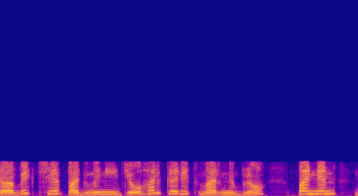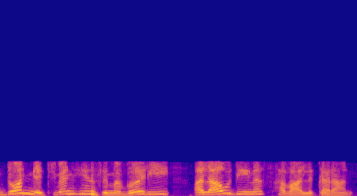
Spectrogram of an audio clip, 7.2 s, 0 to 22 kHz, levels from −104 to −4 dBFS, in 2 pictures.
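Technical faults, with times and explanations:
Throughout, GSM full-rate codec: the speech carries a plainly audible buzzy, gravelly roughness. The codec rebuilds the vocal tract from a filter excited by coarse, regularly spaced pulses, consistent with 13 kbps, and nothing above 4 kHz survives, so the top end sounds dull and grainy.
4.51 to 4.60 s, sudden gain jump: for roughly 90 ms the speech and its background noise step up together by about 12 dB, with no ramp in or out. This is likely a digital gain setting changing instantly from one sample to the next.
5.22 to 5.46 s, lost GSM frames: across about 240 ms, 160 ms of audio goes missing in scattered gaps, the longest around 70 ms. Each gap is filled by repeating the last good frame, so the sound hangs as a rough, metallic ring.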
